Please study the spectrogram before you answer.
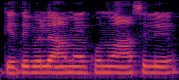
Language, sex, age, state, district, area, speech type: Odia, female, 30-45, Odisha, Bargarh, rural, spontaneous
